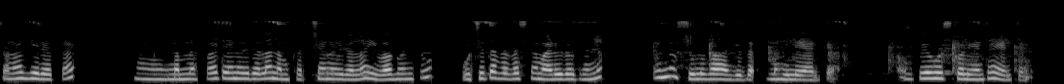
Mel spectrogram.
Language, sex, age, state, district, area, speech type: Kannada, female, 18-30, Karnataka, Chikkamagaluru, rural, spontaneous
